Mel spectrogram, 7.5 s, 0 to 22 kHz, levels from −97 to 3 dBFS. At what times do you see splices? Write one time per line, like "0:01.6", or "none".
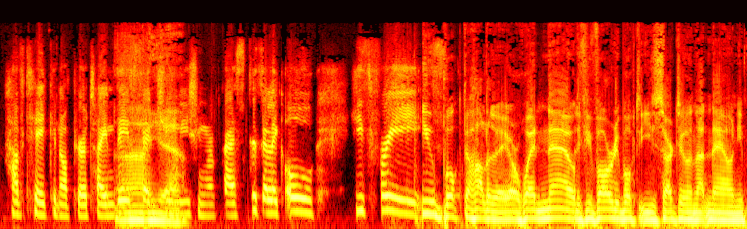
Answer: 0:04.2
0:05.7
